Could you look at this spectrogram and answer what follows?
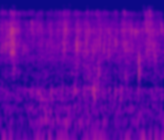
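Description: Water boils in a pot for rice and beans, a soft low bubbling and rumble at fairly low volume, steady across a brief stretch without speech.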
